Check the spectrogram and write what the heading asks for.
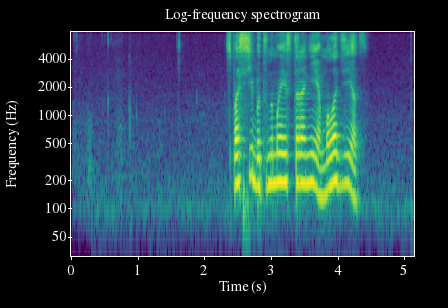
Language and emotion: Russian, positive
